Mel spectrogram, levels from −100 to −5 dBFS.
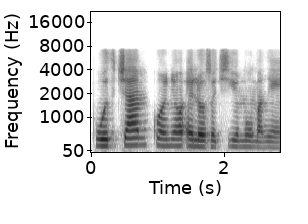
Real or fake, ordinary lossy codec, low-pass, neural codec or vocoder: fake; none; 7.2 kHz; codec, 16 kHz, 0.7 kbps, FocalCodec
